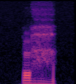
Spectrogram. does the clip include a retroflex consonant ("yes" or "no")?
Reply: yes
